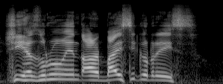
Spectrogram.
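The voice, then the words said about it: Bad put-on French accent. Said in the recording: “This is the worst French accent”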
